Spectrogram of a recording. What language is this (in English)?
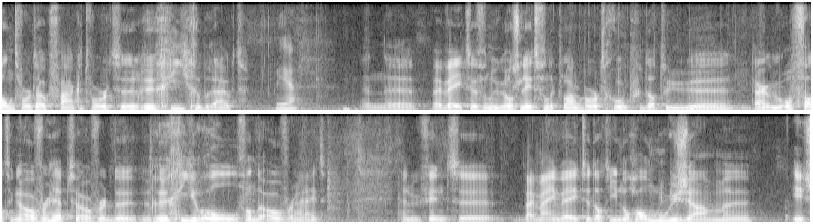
Dutch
